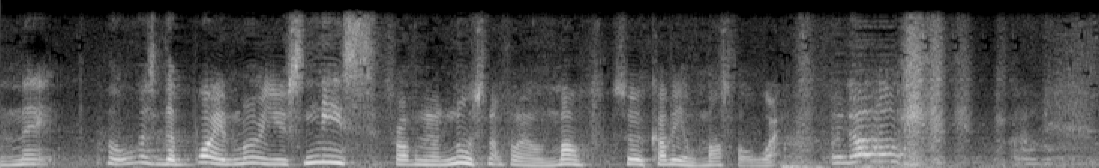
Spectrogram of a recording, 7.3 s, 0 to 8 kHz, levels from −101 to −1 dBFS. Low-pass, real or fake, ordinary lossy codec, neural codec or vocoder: 7.2 kHz; fake; none; codec, 16 kHz, 1.1 kbps, Voila-Tokenizer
